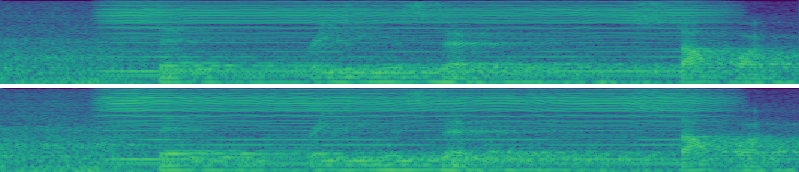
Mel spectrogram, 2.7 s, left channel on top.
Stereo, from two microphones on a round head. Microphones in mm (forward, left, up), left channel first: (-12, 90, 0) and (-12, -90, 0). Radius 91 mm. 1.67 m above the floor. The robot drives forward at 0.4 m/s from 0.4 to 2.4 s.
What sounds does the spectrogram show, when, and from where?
0.5 s a man speaking: centre (ahead or behind), 1.7 m; by 2.6 s 5° left (ahead or behind), 0.9 m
